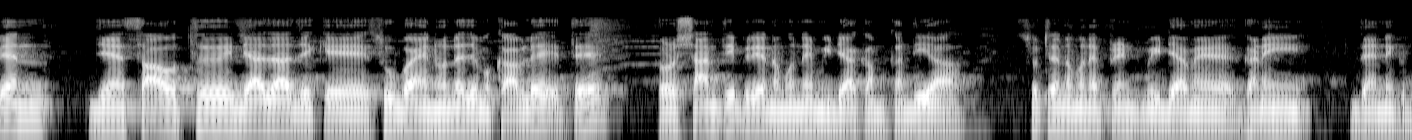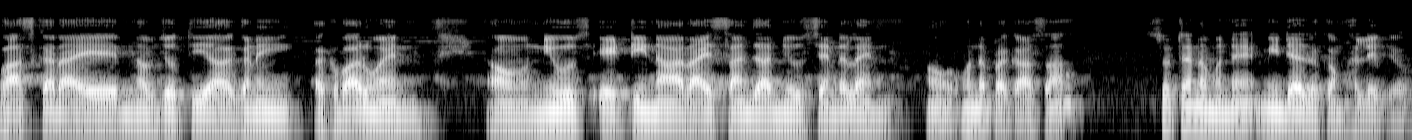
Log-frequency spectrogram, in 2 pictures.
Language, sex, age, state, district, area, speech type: Sindhi, male, 45-60, Rajasthan, Ajmer, urban, spontaneous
